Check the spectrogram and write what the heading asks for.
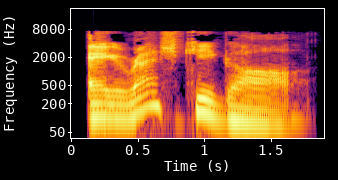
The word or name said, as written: ereshkigal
